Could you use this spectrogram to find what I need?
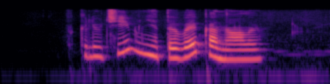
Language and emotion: Russian, positive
